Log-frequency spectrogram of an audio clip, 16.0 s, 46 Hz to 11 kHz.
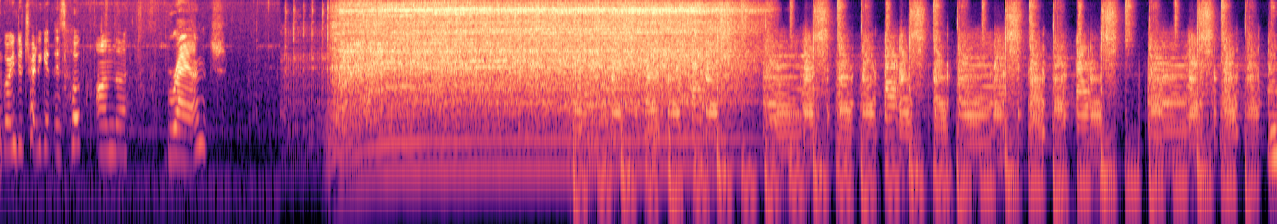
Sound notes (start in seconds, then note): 3.6 engine revs; 7.0 upbeat music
